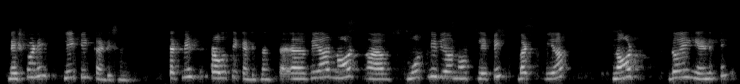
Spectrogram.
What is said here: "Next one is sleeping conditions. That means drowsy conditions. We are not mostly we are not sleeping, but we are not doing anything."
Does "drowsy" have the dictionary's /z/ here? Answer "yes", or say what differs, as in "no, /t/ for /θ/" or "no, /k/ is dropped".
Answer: no, /s/ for /z/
